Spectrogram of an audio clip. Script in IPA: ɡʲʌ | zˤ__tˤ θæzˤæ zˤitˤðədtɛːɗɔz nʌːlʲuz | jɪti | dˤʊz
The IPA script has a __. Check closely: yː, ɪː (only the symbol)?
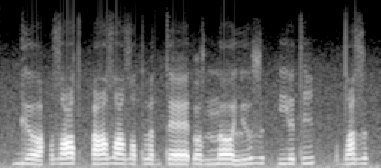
ɪː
